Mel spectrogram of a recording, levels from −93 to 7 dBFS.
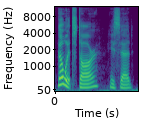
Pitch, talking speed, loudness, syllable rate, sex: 170 Hz, 180 wpm, -19 LUFS, 3.7 syllables/s, male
